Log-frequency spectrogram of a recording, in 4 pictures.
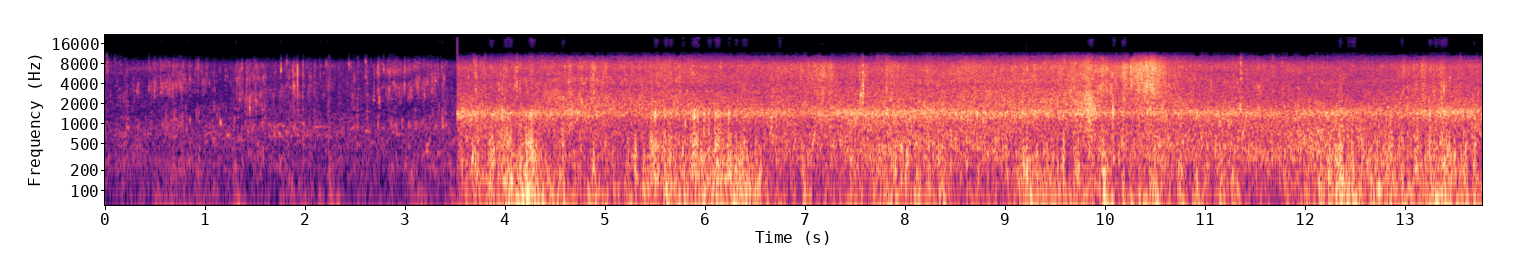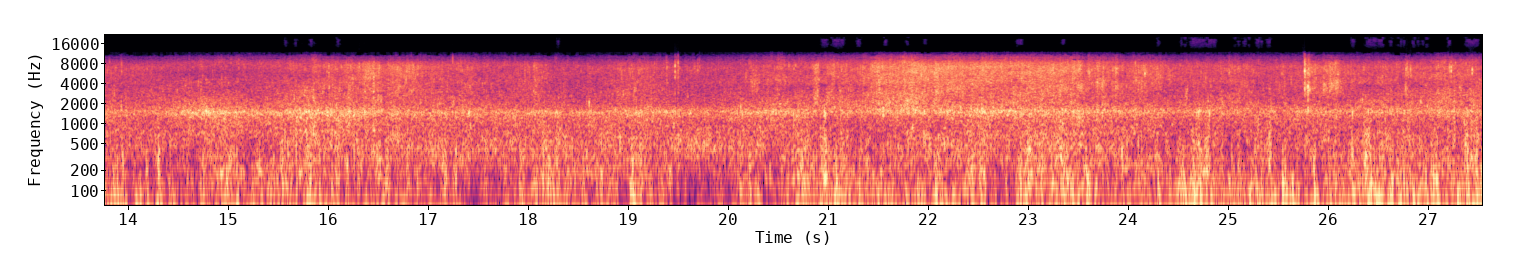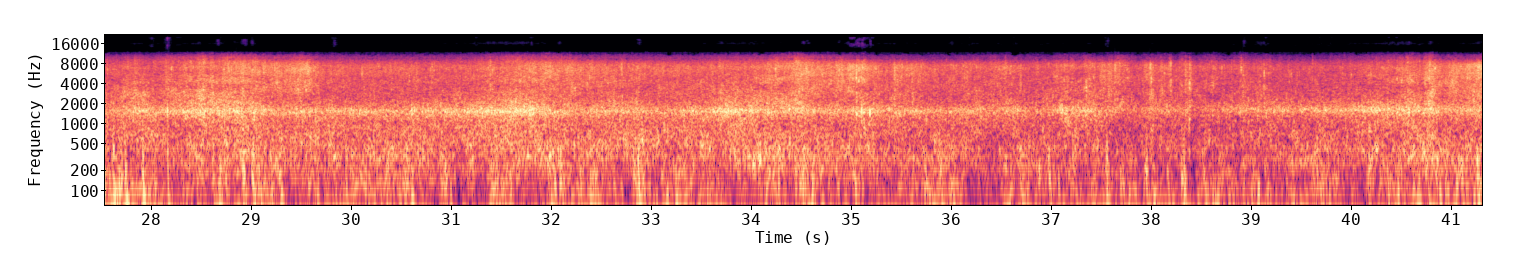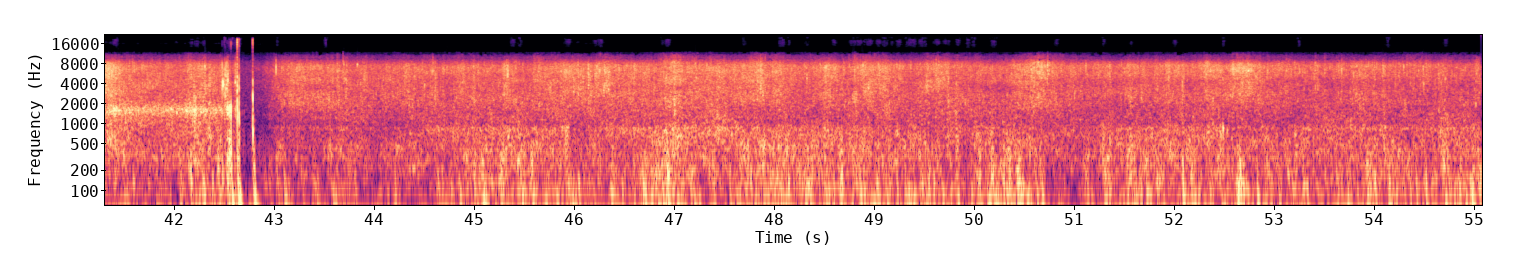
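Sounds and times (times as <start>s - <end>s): river water rushing: 0.0s - 9.1s
wind buffeting microphone: 3.2s - 55.0s.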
